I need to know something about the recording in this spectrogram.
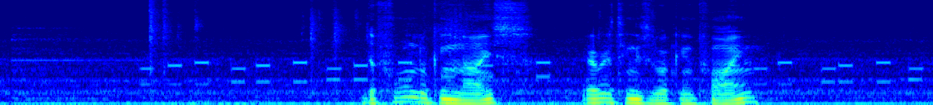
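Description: A phone's keypad beeps with short tones as numbers are tapped in.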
